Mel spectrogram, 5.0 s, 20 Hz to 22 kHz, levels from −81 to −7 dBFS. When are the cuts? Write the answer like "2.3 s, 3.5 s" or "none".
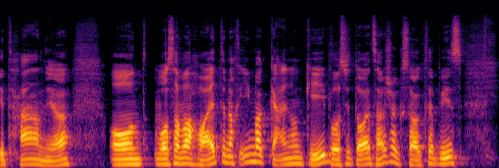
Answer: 3.3 s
